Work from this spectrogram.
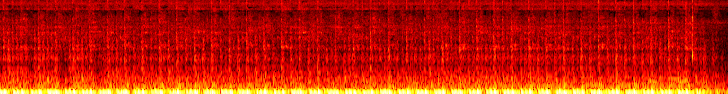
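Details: Outboard on a Powercat boat after engine swap, idling: uneven lumpy beat around three per second, firing irregularly; rough running like a misfire, though all plugs show good spark; cause unclear.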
